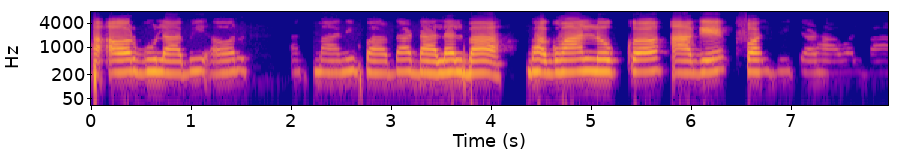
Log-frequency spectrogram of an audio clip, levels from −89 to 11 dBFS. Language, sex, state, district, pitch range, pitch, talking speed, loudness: Bhojpuri, female, Uttar Pradesh, Ghazipur, 225-245 Hz, 235 Hz, 120 wpm, -13 LUFS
